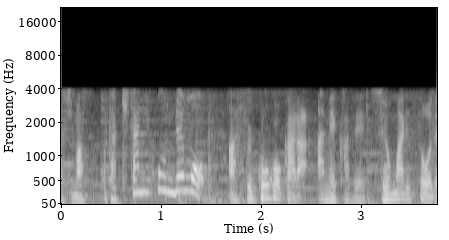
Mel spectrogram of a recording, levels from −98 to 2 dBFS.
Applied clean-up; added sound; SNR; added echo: none; none; none; none.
